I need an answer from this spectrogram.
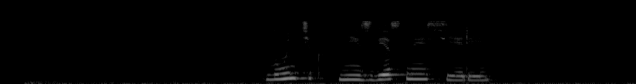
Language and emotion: Russian, neutral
